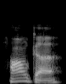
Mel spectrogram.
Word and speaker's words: Honka: of all, I'm like, "What did you say her name was again?" Honka. Okay. You'd be like Tonka Uh, truck? No, like if you were to honk on the Tonka.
